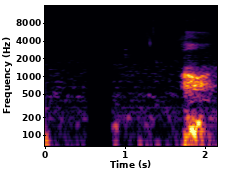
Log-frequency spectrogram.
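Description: Near silence, then near the end one short breathy exhale into a handheld microphone, like a sigh.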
